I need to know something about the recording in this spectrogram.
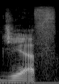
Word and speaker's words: GIF: or not the person who invented the jiff file referred to it as a jiff file not a gif file there's a lot of controversy and geek circles about that but it really is pronounced Jeff since the founder pronounced it that way or the inventor of it so that's just an aside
